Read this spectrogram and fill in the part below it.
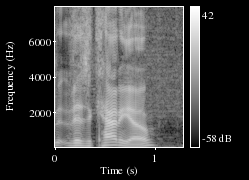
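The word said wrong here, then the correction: Vizcaíno: That's not think how you say it. Vizcanio, sure. yeah. Uh, Vizcaino, sure.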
